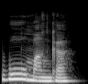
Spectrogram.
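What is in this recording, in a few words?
"warmonger", English, British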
